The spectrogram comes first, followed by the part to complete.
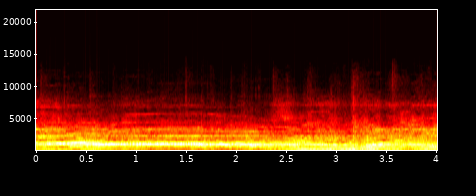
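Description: Audience whooping and cheering over loud recorded dance music. One long held whoop runs through the first half, and a shorter one comes about three seconds in.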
